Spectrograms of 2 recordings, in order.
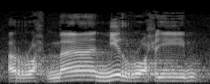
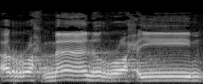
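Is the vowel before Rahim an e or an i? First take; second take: i; e. First: The syllable before Rahim has an i vowel. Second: The syllable before Rahim has an e vowel. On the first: The speaker calls it right. "Jangan baca ne ataupun na" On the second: The speaker calls it wrong. "Ada orang baca Ar-Rahmanir Rahim"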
